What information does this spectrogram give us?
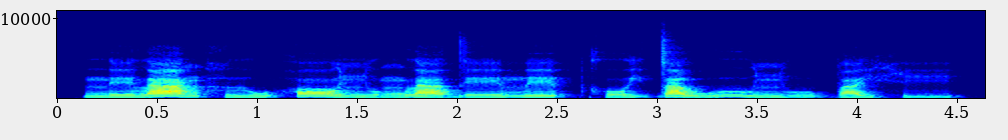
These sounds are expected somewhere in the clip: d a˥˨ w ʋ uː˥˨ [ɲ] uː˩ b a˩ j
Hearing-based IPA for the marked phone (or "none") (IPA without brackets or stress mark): ɲ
